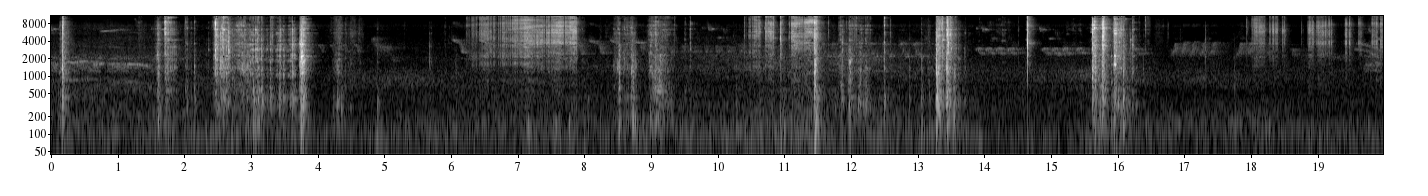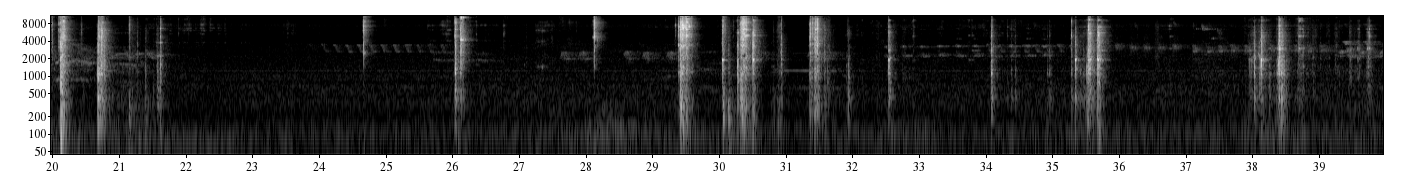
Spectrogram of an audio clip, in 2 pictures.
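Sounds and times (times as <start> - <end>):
glass cutter scoring glass: 6.1 - 9.4.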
